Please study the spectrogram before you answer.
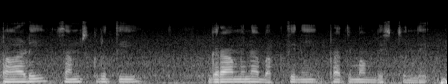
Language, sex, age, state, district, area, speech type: Telugu, male, 18-30, Telangana, Hanamkonda, urban, spontaneous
